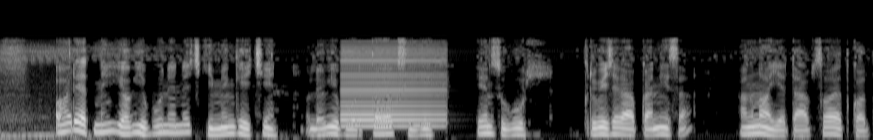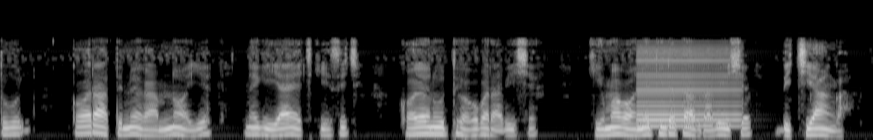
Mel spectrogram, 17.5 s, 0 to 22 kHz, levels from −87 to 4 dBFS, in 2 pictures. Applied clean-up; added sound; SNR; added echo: classical method spectral subtraction.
